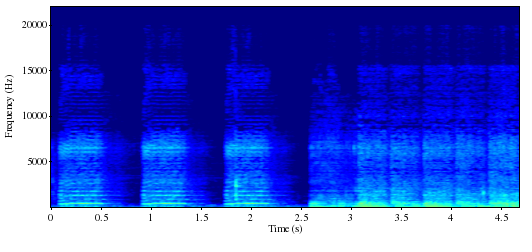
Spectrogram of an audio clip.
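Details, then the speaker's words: Amiga 1200 playing Metal Gear port music: game audio comes through harsh and crunchy, every note fuzzed and gritty; distorted audio output, cause not yet pinned down. "we got the music I mean again like very incredibly crunchy doesn't sound right does it"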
